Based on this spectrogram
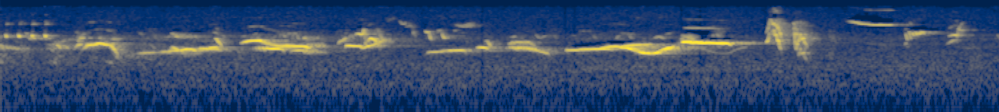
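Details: Melodious common blackbird song: a continuous run of mellow fluted whistles, rising and falling, with scratchy high squeaks woven in and a sharp high flourish near the end.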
